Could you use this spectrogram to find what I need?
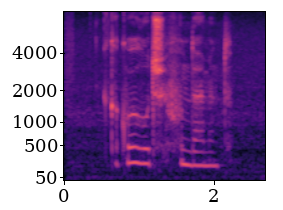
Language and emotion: Russian, neutral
